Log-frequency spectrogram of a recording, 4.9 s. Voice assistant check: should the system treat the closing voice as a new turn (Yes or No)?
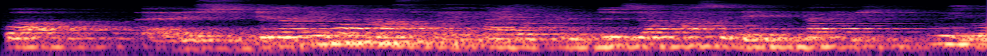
Yes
